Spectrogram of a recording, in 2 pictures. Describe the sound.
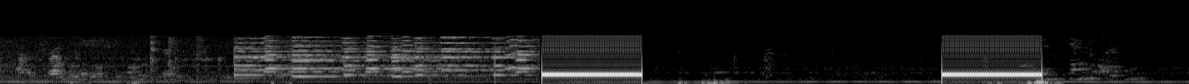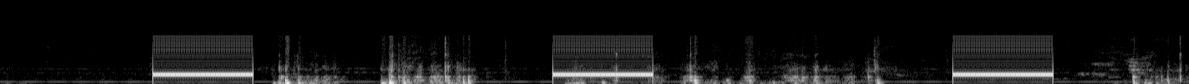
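Telephone ringback tone as a call is transferred to another line: a short patterned tone sequence, then five loud, steady, mid-pitched ring bursts about four seconds apart, with faint clicks and rustling between them.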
